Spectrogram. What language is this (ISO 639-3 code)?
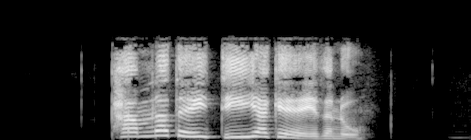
cym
